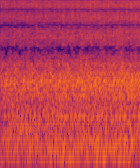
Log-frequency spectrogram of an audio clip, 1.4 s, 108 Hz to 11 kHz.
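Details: 2002 Mitsubishi Lancer, 152,000 miles, after new fuses, spark plugs, cleaned air intake and throttle body and new mass air flow sensor that fixed bad idle/no start: smooth steady idle hum with no stumbles or hunting.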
